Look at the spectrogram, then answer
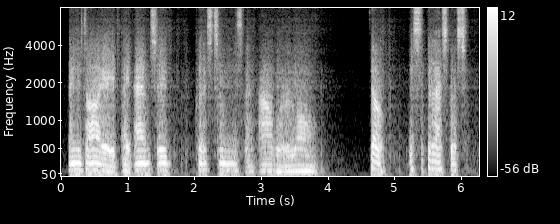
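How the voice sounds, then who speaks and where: A man's fairly low voice with a non-native accent, fairly even intonation, and long, frequent pauses. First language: not English. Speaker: podcast host. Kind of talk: live stream Q&A. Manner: casual, hesitant.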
